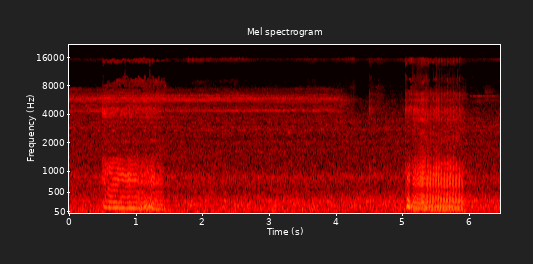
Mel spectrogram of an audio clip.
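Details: Pug snoring: two long, low, rattling snores about four seconds apart with quiet breathing between, from a small flat-faced dog; the clip is tagged as snoring pug and ear cleaning.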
